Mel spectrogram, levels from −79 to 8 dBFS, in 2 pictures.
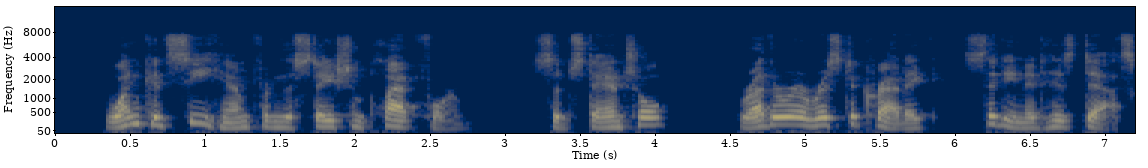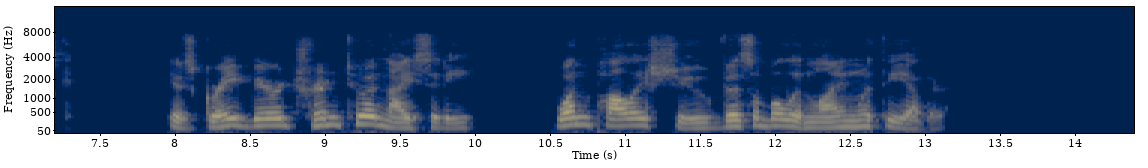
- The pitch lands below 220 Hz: Yes, medium, 140 Hz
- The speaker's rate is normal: No, slow, 130 wpm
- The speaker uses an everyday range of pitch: No, wide, 5.8 semitones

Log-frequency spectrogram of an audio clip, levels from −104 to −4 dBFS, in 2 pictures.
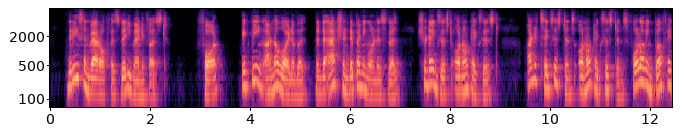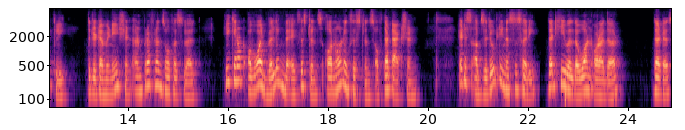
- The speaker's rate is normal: Yes, average, 150 wpm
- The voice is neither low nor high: Yes, medium, 145 Hz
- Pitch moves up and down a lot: Yes, wide, 6.2 semitones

